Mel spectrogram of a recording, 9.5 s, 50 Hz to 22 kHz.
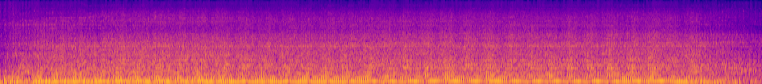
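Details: Honda Wave 110i after replacing a bearing that had bound tight because the camshaft bore was machined oversize (S4 cam fitted in S3 head); even, steady idle, much quieter, no tapping or knock, then shuts off; normal idle.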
